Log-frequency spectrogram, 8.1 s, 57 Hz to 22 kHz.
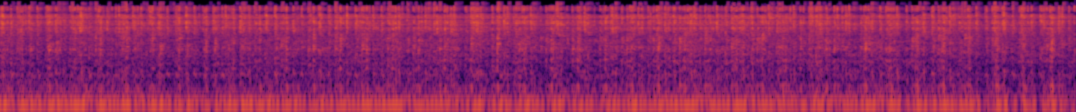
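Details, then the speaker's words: Freshly built turbocharged 409ci small-block Chevy V8, higher compression, first start after timing set and fuel pressure adjusted: a loud, lumpy, choppy idle with a heavy rumble. Good oil and fuel pressure, though oil spewed from the turbo drain. Normal idle. "Sounds good. Motor sounds pretty rowdy. Had good oil pressure, fuel pressure."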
